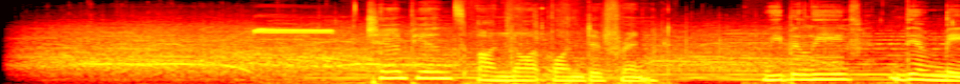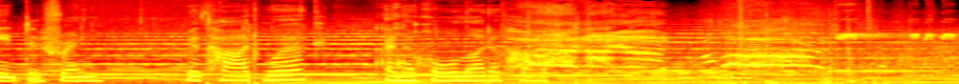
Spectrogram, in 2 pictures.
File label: english international movie trailers, Trailers de películas; Una actriz de voz cálida, amigable y versátil con atractivo global.; singaporean english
